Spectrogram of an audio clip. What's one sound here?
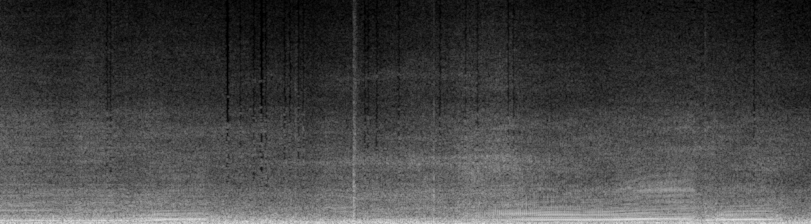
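A single-cylinder supermoto engine accelerates and shifts up through the gears.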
